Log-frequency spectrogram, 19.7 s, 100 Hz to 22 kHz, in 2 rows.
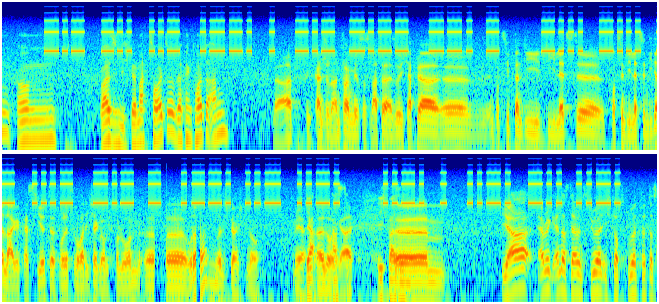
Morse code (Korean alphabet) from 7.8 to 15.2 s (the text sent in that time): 떨어진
